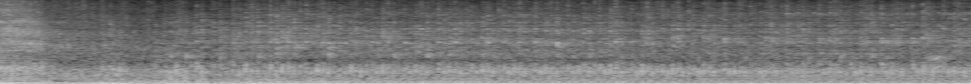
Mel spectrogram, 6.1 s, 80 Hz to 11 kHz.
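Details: Rebuilt GMC 302 inline-six after a full rebuild: steady, even low rumble with no knocks or misses; running cleanly and smoothly.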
